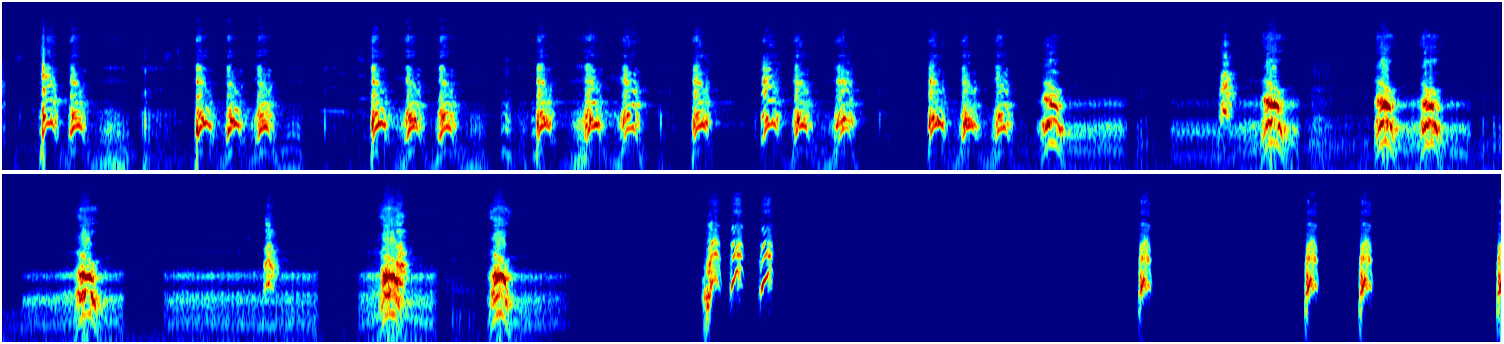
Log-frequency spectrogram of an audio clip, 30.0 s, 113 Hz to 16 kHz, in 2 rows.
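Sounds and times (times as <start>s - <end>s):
dog barking: 0.4s - 1.0s, 2.0s - 3.0s, 3.7s - 4.7s, 5.3s - 8.7s, 9.3s - 10.9s, 12.1s - 13.0s, 13.7s - 14.7s, 15.7s - 16.2s, 17.6s - 20.3s, 22.0s - 22.8s, 26.4s - 26.6s, 28.0s - 28.8s
dog growling: 0.8s - 2.0s, 4.6s - 6.9s, 10.1s - 20.7s.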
